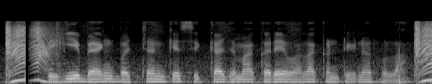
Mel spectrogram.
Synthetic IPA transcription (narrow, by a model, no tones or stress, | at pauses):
beɡibɛ̃ːŋk̚bətːt͡ʃənkesɪkʰːjad͡ʒɐmakəɾeʋaːlakə̃ɳʈeːnəɾɦoːlaː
